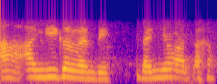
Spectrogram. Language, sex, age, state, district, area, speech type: Sanskrit, female, 18-30, Kerala, Malappuram, urban, conversation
